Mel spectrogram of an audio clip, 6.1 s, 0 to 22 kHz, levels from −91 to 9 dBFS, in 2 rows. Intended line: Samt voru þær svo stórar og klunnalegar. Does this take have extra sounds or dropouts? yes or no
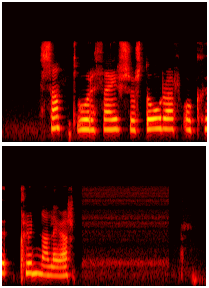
no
